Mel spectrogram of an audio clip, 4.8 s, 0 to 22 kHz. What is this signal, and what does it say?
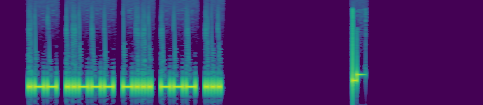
Morse code, heard as a keyed tone, about 36 wpm, 700 Hz. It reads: W2BOS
